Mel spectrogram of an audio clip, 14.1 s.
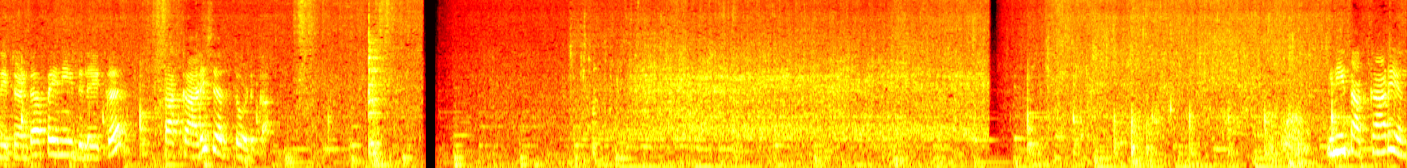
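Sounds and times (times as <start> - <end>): onions frying in oil: 0.0 - 14.0
tomato sizzling in hot oil: 0.0 - 14.0
wooden spoon scraping: 10.4 - 13.5.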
